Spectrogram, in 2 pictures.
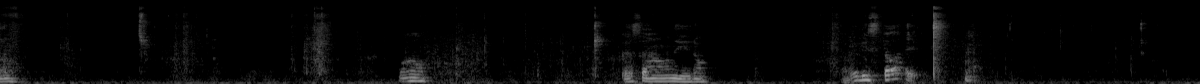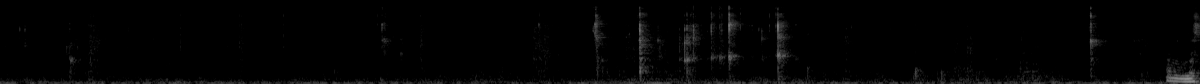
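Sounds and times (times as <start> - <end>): hands handling food crackling: 0.0 - 23.6
person chewing wetly: 1.1 - 2.5, 9.6 - 17.0, 17.8 - 22.1.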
